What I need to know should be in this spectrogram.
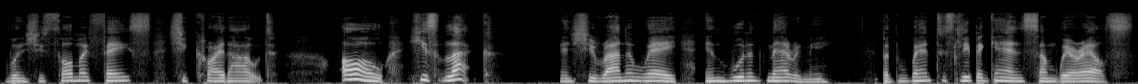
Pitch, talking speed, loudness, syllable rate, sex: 155 Hz, 135 wpm, -20 LUFS, 3.8 syllables/s, male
